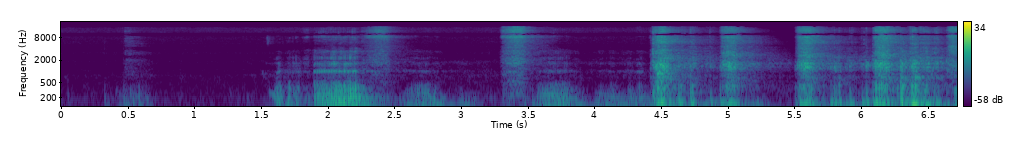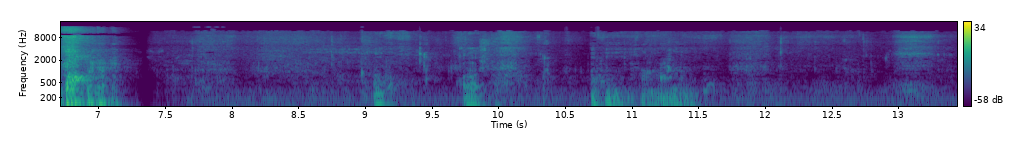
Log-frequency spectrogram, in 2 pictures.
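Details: French Bulldog guarding his home against uninvited guests: deep, rough roaring growls and barks in rapid pulses for several seconds, followed by quieter grumbling growls over a steady hiss.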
